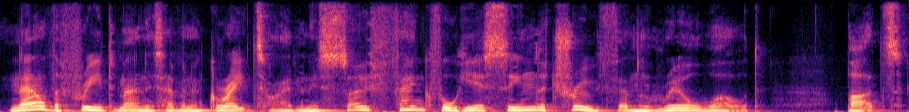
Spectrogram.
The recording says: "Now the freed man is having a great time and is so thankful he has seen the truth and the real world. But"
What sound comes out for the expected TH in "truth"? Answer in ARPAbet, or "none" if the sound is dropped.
TH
